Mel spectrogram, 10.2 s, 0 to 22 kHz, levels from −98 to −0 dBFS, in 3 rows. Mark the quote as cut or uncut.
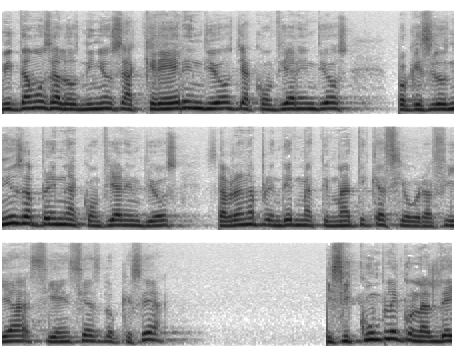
uncut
